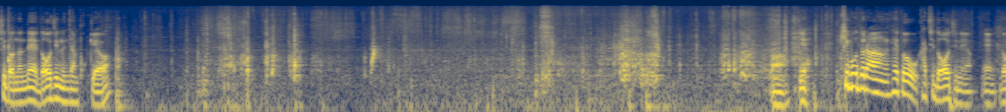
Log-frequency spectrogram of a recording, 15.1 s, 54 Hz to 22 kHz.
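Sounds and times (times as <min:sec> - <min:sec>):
case scraping against device: 0:03.0 - 0:12.8.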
